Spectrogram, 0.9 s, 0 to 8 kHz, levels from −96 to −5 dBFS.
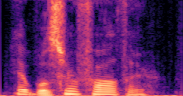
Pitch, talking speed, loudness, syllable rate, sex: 185 Hz, 260 wpm, -15 LUFS, 6.9 syllables/s, female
